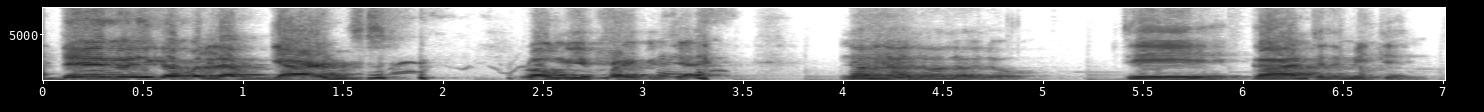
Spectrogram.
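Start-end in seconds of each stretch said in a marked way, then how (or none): none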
